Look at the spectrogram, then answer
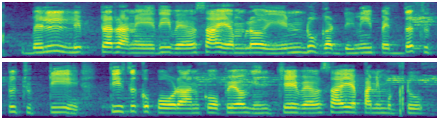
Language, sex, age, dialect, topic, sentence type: Telugu, male, 25-30, Southern, agriculture, statement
